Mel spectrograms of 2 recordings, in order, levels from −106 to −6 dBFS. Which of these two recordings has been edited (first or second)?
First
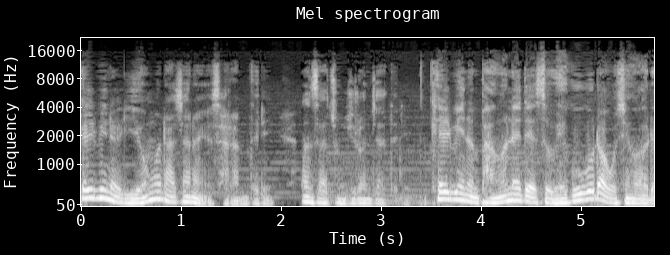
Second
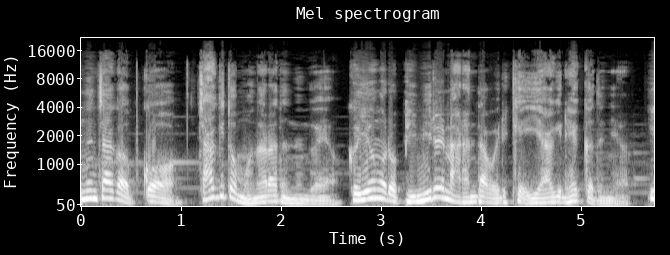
second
